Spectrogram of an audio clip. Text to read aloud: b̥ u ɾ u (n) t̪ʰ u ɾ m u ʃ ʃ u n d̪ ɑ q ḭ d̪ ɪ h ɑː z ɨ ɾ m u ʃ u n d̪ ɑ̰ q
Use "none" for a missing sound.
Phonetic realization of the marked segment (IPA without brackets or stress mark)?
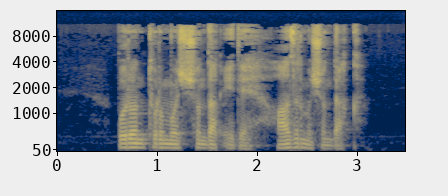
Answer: n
